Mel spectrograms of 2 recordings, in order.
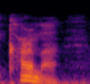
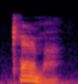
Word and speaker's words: karma: its spelling very people very often say karma with broad a sound this is incorrect it should should be pronounced Kera with modified vowel sound close parenthesis wait continued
